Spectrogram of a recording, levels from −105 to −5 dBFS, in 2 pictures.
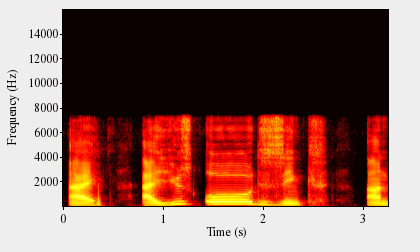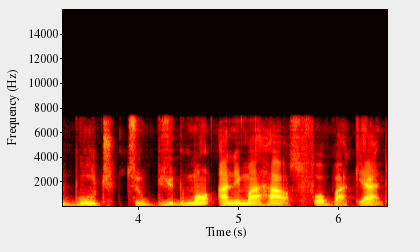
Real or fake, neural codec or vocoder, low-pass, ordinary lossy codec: fake; codec, 16 kHz, 4.8 kbps, FACodec; 7.2 kHz; none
